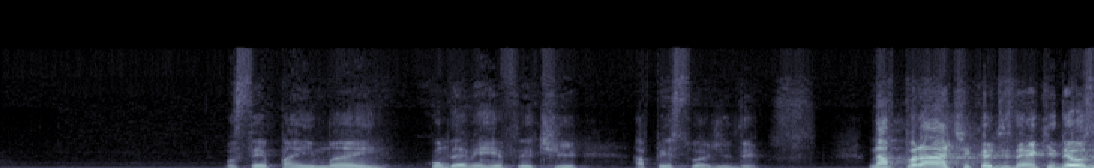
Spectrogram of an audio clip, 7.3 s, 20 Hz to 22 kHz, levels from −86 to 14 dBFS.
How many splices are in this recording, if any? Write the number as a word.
one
